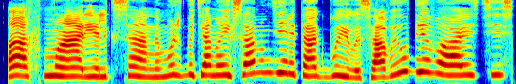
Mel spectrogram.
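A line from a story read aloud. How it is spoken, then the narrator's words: Honeyed voice. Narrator (Russian): проговорила она самым медоточивым голосом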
